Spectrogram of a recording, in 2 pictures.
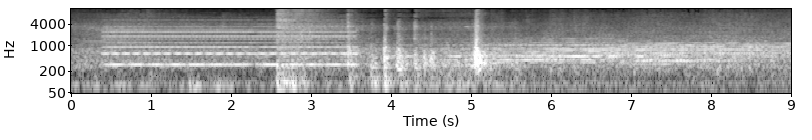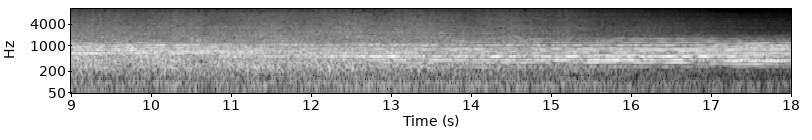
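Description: An RER commuter train at a station: a sustained horn-like tone and a burst of metallic clanks early on, then a steady rolling rumble with a high whine that carries on throughout.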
